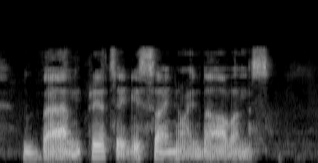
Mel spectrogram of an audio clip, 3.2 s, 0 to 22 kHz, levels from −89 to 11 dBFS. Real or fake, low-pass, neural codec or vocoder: fake; 7.2 kHz; codec, 16 kHz, 4 kbps, FreqCodec, larger model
